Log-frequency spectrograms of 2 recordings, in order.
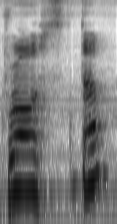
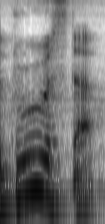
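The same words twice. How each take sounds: First: Slow "Größter" with a plain O, like "groster"; missing umlaut. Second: Slow "größter" with a long rounded ö, like "grooster"; emphasized O umlaut. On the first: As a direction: demonstrate "Größter" wrongly, umlaut left off. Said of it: "so you can see the improvement". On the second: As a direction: lean hard on the umlaut in "größter". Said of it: "that extra emphasis on the O". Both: Shown as a demonstration.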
